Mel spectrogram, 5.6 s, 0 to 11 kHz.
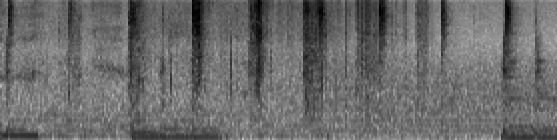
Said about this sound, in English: i'm standing on this catwalk outside of uh, Hawkins Point on the St. Lawrence River. And that buzzing in the background that you can hear is the Moses Saunders Dam, which was built in 1958, joint project between the two countries,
